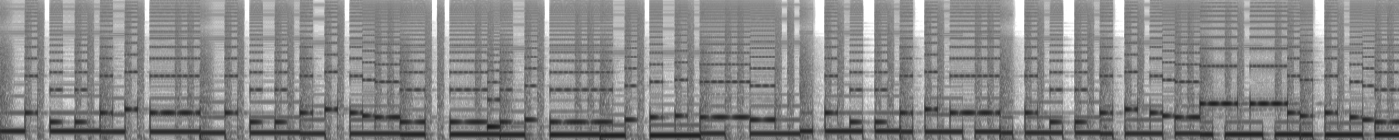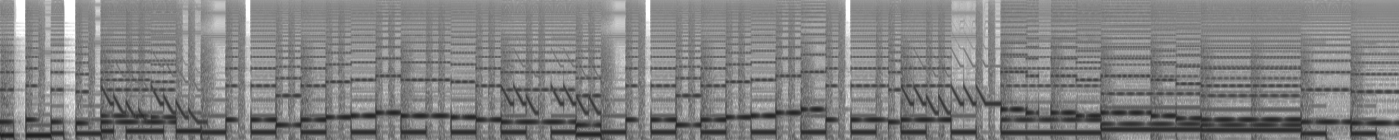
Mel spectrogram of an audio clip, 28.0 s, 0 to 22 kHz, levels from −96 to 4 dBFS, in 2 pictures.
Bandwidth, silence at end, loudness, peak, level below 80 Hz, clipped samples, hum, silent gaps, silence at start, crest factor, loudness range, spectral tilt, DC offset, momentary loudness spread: over 20 kHz; 0 s; -13 LUFS; 0 dBFS; -42 dBFS; under 0.1%; none; none; 0 s; 14 dB; 2 LU; -5 dB/octave; under 0.1%; 4 LU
